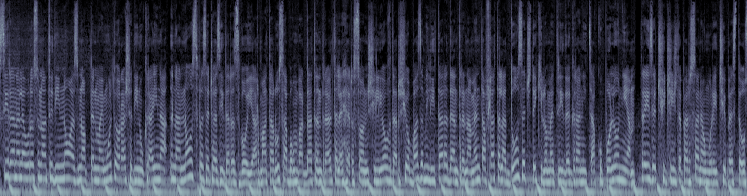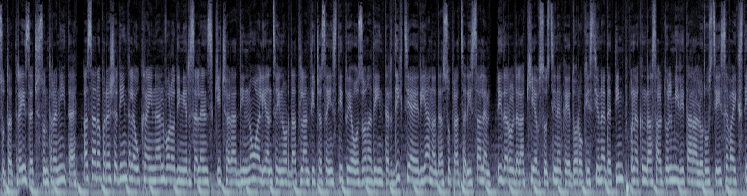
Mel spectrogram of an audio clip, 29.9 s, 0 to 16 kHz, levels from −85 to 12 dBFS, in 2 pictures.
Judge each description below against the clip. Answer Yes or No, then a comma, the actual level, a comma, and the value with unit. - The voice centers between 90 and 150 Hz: No, high, 195 Hz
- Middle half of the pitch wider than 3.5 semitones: No, average, 2.7 semitones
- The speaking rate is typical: No, fast, 190 wpm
